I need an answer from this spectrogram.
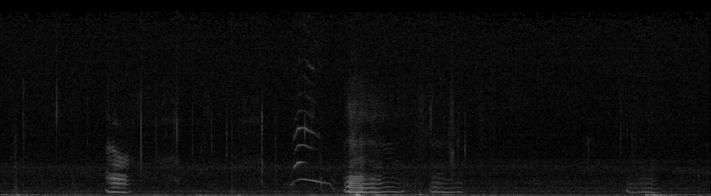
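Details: Domestic kittens indoors, woken at bedtime when a space heater was plugged in, now playing and climbing around their mother Gaia: several harmonic, rising-then-falling meows spaced a few seconds apart, with a steady low electrical hum beneath.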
